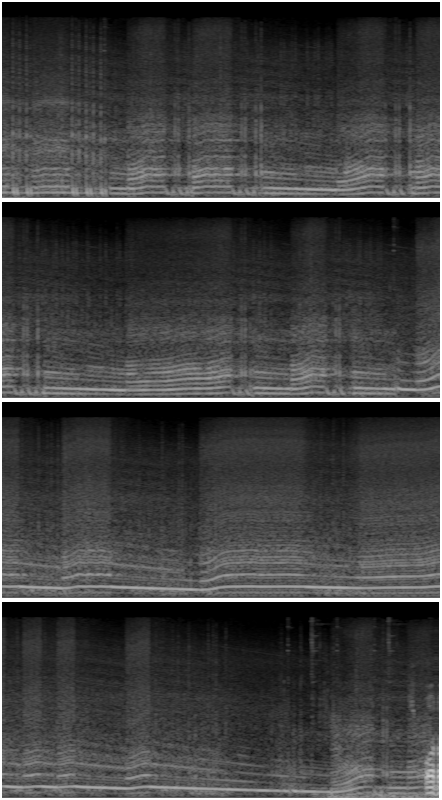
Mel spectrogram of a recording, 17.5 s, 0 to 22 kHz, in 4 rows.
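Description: A Hyundai i30 engine revs in Forza Horizon 5, a steady, loud drone with pitch rising and falling through repeated rev sweeps, climbing and holding high before dropping near the end, with no voices over it.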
